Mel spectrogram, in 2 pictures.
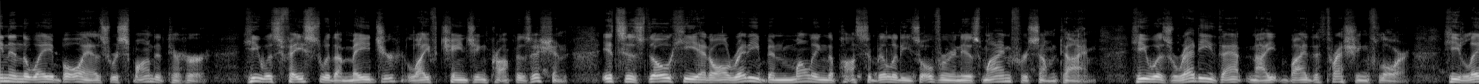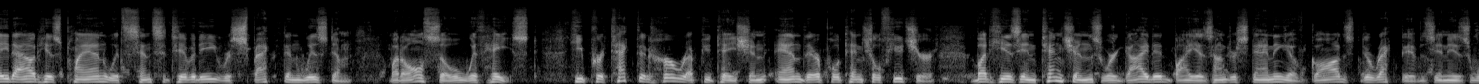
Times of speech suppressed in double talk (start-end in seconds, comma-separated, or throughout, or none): none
